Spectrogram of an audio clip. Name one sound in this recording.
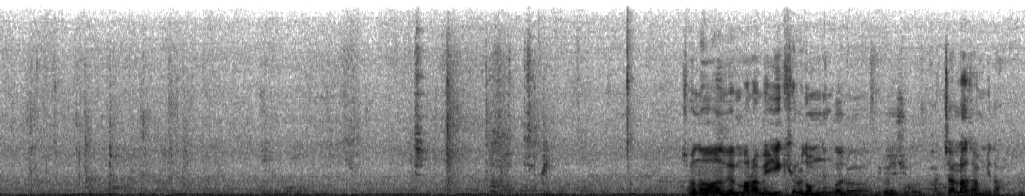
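A hand slaps and pats wet fish on a plastic board.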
